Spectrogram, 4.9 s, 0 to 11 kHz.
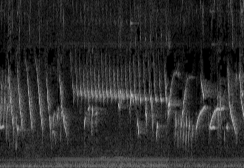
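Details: Canary singing on a 2-in-1 training track: quick descending whistled sweeps, then a long rapid high trill of repeated notes, ending in looping slurred whistles and chips.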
